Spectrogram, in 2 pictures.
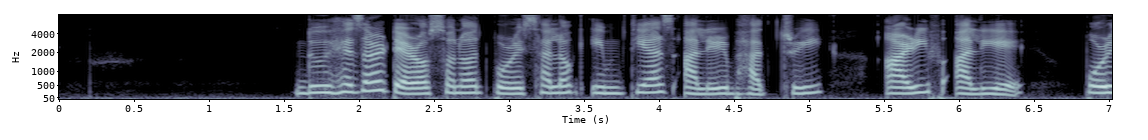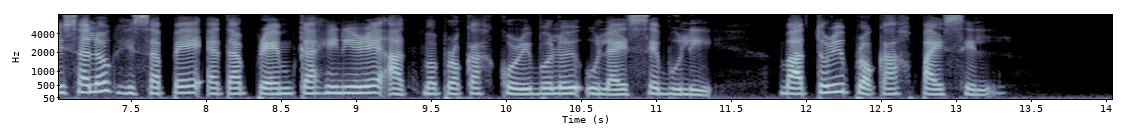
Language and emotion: Assamese, neutral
